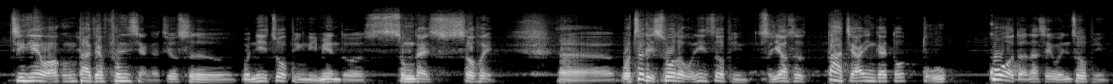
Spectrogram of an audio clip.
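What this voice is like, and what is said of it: Mandarin with a thick Chaoshan accent. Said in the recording (Chinese): “我呃是潮汕人，呃，带着浓重的潮汕口音，普通话如果说的不标准”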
